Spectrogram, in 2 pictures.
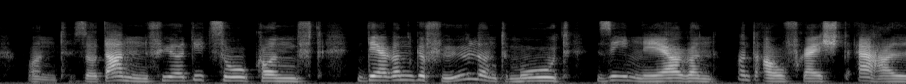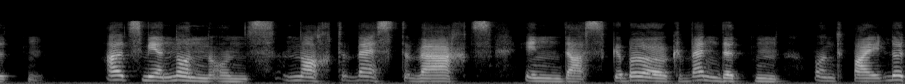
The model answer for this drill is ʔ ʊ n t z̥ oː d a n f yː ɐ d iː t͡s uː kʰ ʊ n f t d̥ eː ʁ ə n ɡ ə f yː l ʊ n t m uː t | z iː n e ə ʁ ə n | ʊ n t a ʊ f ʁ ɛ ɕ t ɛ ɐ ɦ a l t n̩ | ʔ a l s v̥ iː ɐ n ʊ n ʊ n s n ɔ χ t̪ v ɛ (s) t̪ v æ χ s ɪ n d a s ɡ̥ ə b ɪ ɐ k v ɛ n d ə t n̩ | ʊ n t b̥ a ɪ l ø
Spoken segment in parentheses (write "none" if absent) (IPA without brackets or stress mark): s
